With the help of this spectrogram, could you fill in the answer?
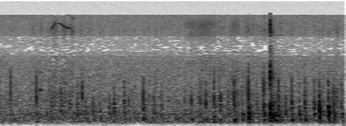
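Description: Fingertips quickly tap and scratch on a beige woven fabric padded chair seat. Soft, muffled taps patter irregularly over a faint, steady scratchy hiss, becoming a little sharper and louder near the end.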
